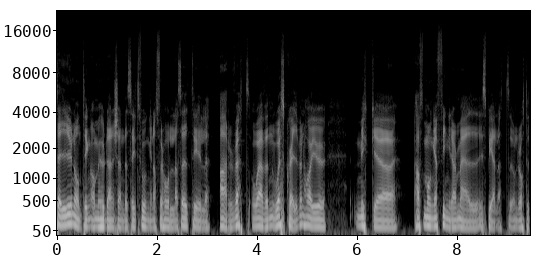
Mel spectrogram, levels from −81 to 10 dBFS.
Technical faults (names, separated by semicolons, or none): none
